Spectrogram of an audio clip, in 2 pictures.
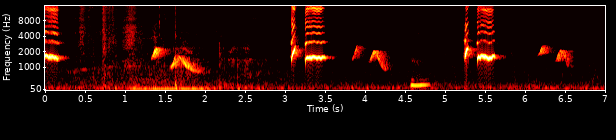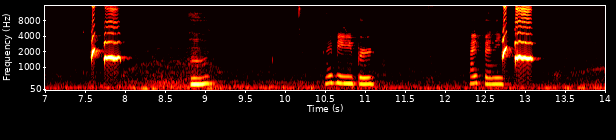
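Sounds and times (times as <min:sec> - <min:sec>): cockatiel contact call: 0:00.0 - 0:02.1
soft falling whistles: 0:01.3 - 0:02.0.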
